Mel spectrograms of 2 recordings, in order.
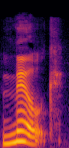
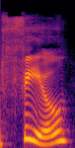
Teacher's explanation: Dark l occurs before consonants and at the end of words. It is produced with the back of the tongue raised.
